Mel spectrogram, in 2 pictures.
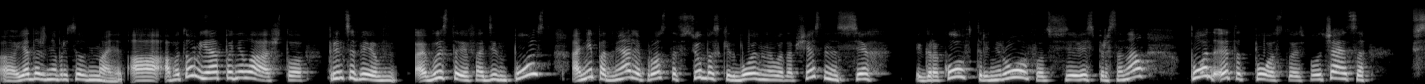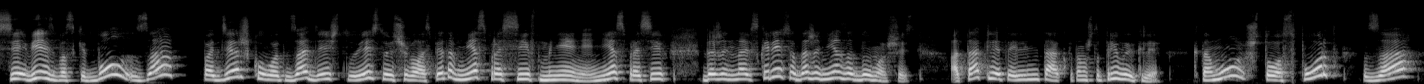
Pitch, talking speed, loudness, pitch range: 240 Hz, 155 wpm, -16 LUFS, 205-280 Hz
